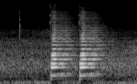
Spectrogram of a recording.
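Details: 2019 Ford F-250 with 6.2L engine, after horn diagnosis and installing a new horn assembly: two short, loud toots with a clear, steady tone. The horn works properly.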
